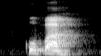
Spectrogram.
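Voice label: "kubah", Malay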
